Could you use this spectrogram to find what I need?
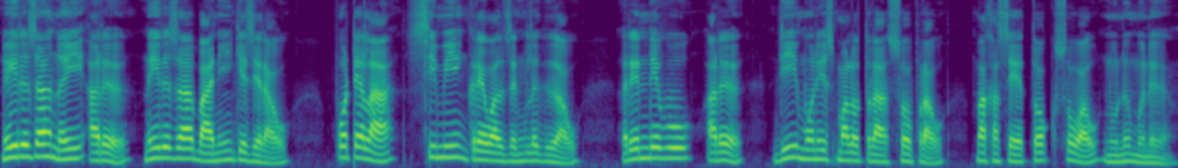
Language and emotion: Bodo, neutral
